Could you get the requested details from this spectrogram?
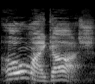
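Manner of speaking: loud, high gasp of disbelief; shocked exclamation. Real, not acted. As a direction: blurt it out in shock. Three sixes rolled against him.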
